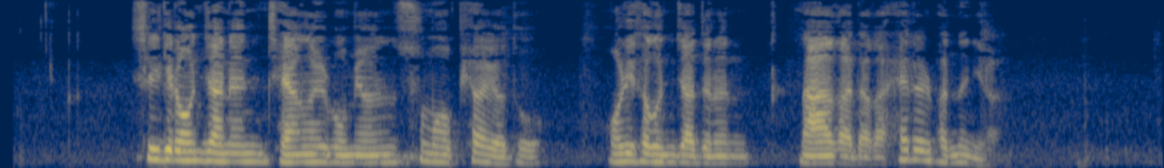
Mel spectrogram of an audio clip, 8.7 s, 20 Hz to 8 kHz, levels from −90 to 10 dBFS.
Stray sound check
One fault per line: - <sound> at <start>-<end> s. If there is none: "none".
none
